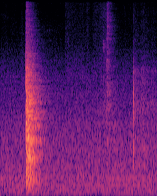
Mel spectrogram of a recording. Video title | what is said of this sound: Demonstration speech | have a hollow sound when you tap on it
